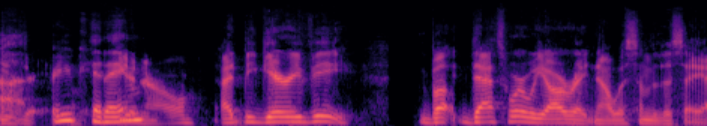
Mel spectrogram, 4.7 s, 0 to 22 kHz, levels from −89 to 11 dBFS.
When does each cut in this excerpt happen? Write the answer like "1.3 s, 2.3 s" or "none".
3.0 s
